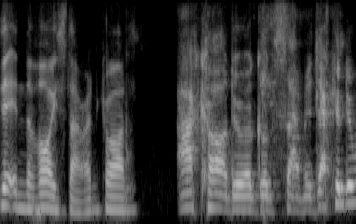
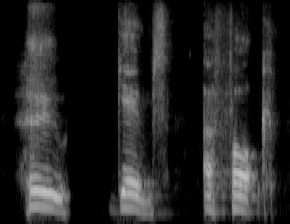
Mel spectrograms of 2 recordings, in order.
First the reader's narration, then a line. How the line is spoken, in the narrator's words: Savage to slowly repeat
